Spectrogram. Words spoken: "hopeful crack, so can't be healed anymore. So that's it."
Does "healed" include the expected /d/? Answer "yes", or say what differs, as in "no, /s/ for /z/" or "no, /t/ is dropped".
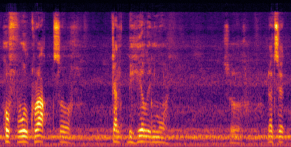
no, /d/ is dropped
